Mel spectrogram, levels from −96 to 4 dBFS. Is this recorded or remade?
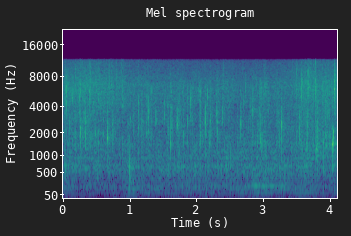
recorded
